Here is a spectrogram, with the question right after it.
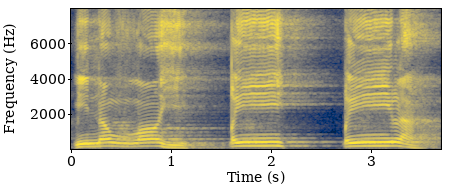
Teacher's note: Huruf qaf ini huruf isti'la kita baca tebal.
